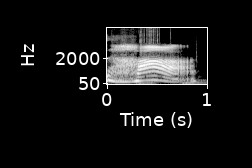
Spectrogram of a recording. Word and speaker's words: ہ: In this letter, we pronounce this letter from our chest.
